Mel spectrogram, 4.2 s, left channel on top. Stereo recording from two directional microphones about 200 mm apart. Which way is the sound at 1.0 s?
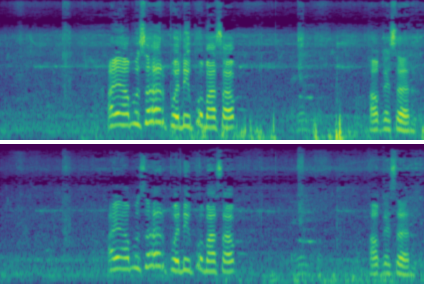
35° left (ahead or behind).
